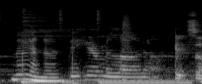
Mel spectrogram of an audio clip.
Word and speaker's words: Moana: Mona? Moana. They hear Milana. Okay, so how do you say your name correctly? Mo-a-na. A, not e. Moana.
